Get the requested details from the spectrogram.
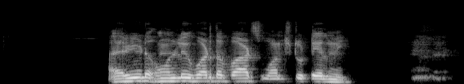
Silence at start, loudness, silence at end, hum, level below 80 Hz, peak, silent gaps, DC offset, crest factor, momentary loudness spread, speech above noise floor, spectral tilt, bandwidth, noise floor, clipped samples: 1.1 s; -15 LUFS; 0.4 s; none; -56 dBFS; -2 dBFS; none; under 0.1%; 14 dB; 9 LU; 68 dB; -8.5 dB/octave; 7.4 kHz; -82 dBFS; under 0.1%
